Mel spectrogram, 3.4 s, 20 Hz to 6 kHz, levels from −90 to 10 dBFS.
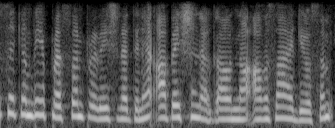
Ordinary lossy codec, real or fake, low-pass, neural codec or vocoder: Opus, 24 kbps; fake; 5.4 kHz; codec, 16 kHz, 1.1 kbps, Voila-Tokenizer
